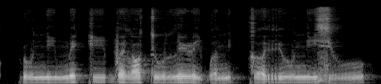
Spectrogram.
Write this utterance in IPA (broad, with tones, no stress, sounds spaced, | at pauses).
ɽ u˨ n iː˨ m e˦ kː iː˦ b ə˦˨ l ɔ˦ t u˨ lː i˦ ɭ iː˨ ɓ ɤ˨ n i˦ kː ɤ˦ rʲ uː˦ n i˦ zʲ uː˨˦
